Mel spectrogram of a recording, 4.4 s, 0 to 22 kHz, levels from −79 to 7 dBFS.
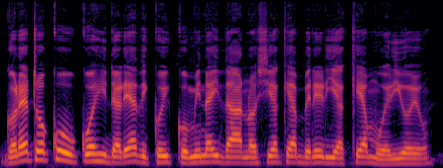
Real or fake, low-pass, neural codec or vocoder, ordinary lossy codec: real; none; none; none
